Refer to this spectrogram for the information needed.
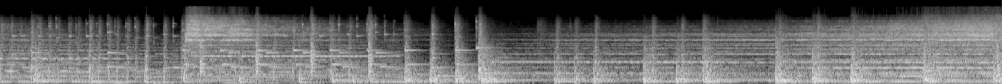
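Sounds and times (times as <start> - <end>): marching band playing: 0.0 - 10.0
rapid drum hits: 1.0 - 10.0
cymbal crash: 5.2 - 10.0.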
